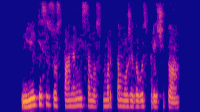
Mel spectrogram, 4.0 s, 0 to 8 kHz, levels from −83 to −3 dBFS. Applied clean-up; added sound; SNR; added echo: none; none; none; none.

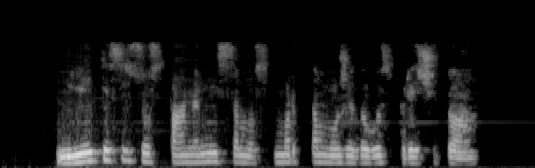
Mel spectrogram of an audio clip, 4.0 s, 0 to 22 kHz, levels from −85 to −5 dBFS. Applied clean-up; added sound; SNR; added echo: neural separator model SepFormer DNS4.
